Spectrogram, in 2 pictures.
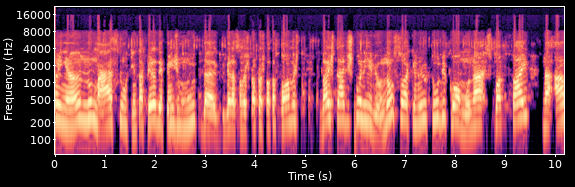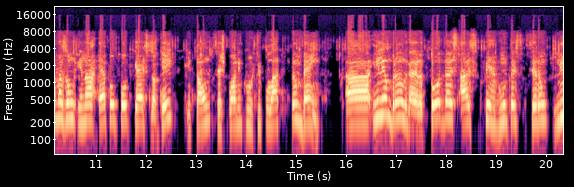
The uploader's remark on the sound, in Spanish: mesa redonda virtual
